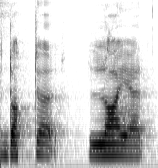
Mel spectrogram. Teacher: ऐसे ही एक ध्वनि अंग्रेजी के प्रभाव से हिंदी में सम्मिलित हुई है, जिसे ओ की ध्वनि कहा गया है। यह हिंदी के आ तथा ओ के बीच की ध्वनि है।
